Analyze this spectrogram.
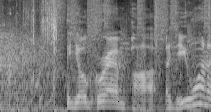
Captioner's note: something in Spanish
